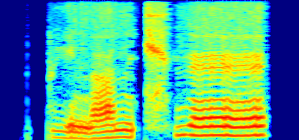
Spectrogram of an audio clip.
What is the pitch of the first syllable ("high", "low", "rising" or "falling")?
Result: low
